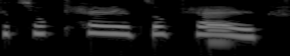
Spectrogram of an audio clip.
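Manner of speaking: soft, high-pitched mock reassurance; soothing nurse. Nurse to Nomi begging her to stop, soothing. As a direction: hush a patient in a small high voice.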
